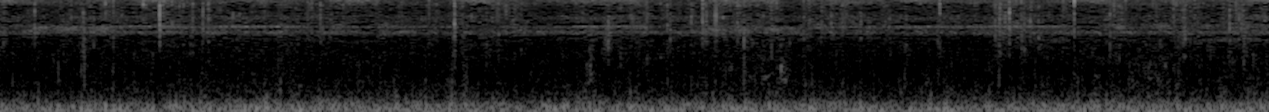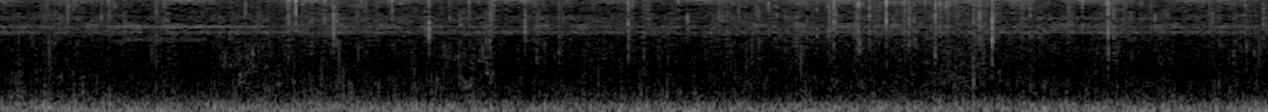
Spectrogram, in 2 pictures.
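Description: Faint wood fire crackling, with irregular sharp pops and snaps over a low steady rumble.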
